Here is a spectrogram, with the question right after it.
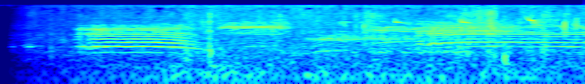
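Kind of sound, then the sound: animal, sheep bleating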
